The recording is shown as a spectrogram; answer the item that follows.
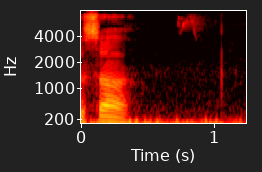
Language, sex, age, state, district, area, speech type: Odia, male, 30-45, Odisha, Cuttack, urban, read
